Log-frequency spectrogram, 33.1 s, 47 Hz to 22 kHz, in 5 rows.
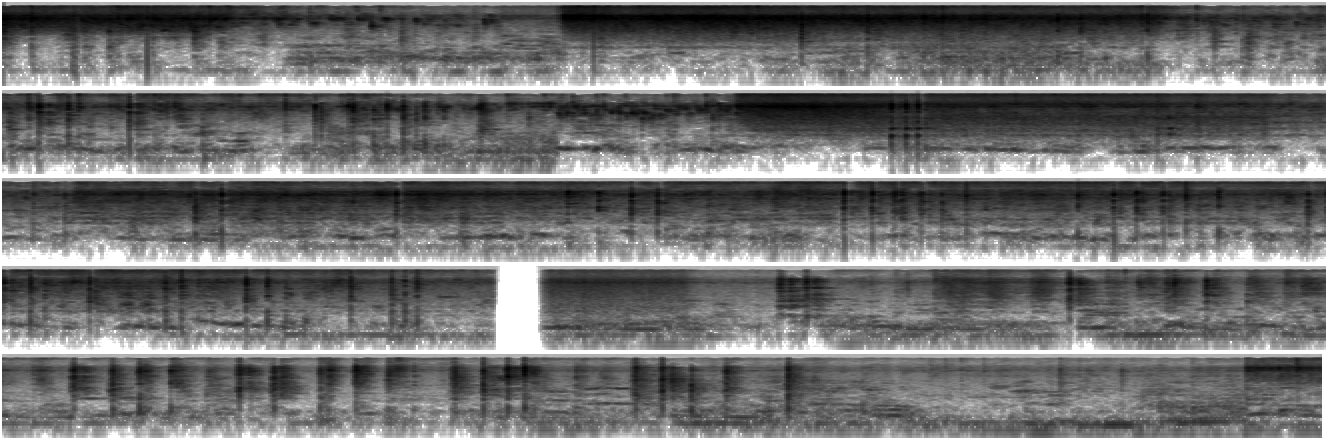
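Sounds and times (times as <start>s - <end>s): food sizzling in hot oil: 0.0s - 23.1s, 32.7s - 33.0s
spatula scraping a wok: 3.9s - 9.3s, 10.3s - 22.3s, 23.9s - 29.9s.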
